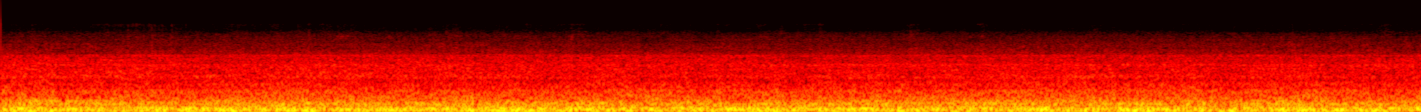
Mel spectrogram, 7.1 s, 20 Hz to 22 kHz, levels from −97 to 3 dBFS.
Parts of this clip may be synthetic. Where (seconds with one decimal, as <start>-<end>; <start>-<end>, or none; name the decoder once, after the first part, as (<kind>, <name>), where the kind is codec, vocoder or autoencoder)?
0.0-3.7 (vocoder, BigVGAN v2); 5.4-7.1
